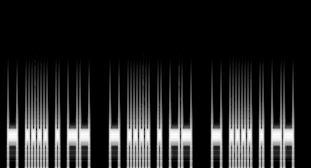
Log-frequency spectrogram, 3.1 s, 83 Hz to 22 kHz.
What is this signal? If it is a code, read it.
Morse code, heard as a keyed tone, about 41 wpm, 250 Hz. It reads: THEM THEM THEM
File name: morse / morse-training-40WPM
